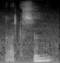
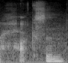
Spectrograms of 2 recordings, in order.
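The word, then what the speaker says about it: Häxan: section they had a movie called hexen or hoxin I think it's pronounced because it's Swedish and the cover the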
